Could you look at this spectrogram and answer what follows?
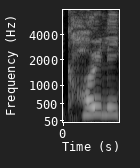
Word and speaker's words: Coley: And then obviously Coley's my dad's people always ask me how to say it. Collie Coley is Coley.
